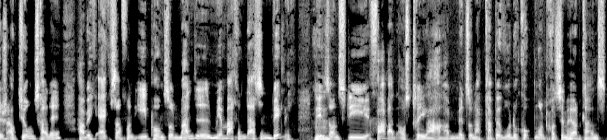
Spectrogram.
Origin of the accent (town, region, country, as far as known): Stade, Lower Saxony, Germany; born or raised there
